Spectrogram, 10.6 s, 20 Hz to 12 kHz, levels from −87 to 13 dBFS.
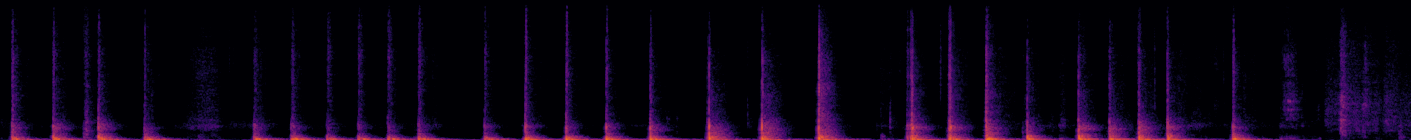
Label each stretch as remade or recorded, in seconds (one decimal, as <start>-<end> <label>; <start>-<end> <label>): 0.0-6.8 recorded; 6.8-7.3 remade; 7.3-10.6 recorded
